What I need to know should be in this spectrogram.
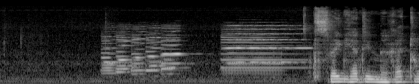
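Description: A short, bright electronic jingle plays.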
